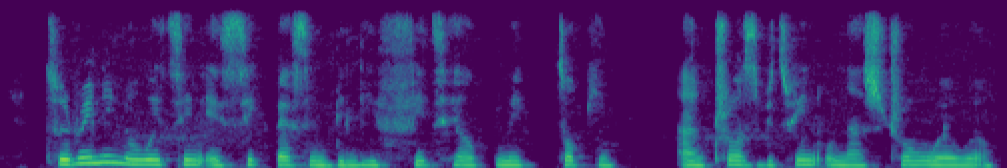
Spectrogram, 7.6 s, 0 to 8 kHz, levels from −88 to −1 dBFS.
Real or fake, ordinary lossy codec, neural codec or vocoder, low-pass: real; none; none; 7.2 kHz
